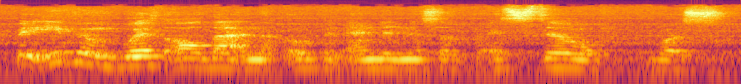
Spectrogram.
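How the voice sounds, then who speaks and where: A woman guest in a casual movie review chat, soft-spoken and chiming in to agree. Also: deep voice, moderate pace. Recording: echoey room, mic far off, noise.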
